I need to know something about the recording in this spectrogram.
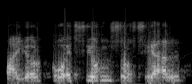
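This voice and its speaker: A man moderating a video panel, his voice coming through choppy call audio on a laptop speaker, halting and repeating himself as the line breaks up. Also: darkish tone, lo-fi sound. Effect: choppy video-call audio, heard through a laptop speaker. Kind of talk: asking panel questions over a video call. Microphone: phone or computer on a video call.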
